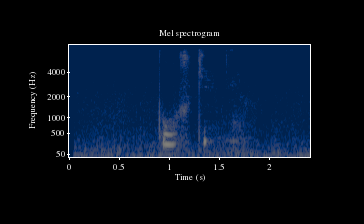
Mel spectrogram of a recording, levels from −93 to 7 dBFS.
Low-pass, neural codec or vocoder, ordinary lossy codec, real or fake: 7.2 kHz; codec, 44.1 kHz, 3.4 kbps, Pupu-Codec; Opus, 32 kbps; fake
